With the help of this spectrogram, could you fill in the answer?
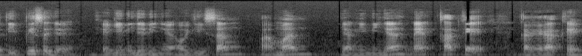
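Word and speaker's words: おじいさん: Nah, kalau i-nya nggak panjang, artinya apa? Artinya paman. Jadi ini kalau i-nya panjang, dia jadi kakek gitu. Nih, Oji-san kakek, ya kan? Tapi kalau dia i-nya satu aja, jadinya paman. Gitu.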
